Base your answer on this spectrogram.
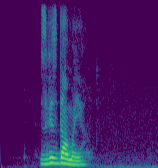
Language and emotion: Russian, neutral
